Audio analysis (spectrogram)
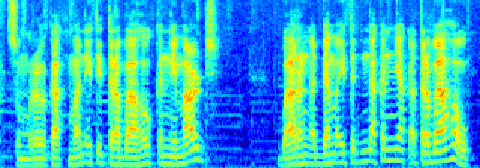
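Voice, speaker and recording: A man's voice: fairly high pitch, normal speed, sharp tone, soft background music. A man acting in an Ilocano radio drama as an earnest, agreeable village man, speaking with an Ilocano accent.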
